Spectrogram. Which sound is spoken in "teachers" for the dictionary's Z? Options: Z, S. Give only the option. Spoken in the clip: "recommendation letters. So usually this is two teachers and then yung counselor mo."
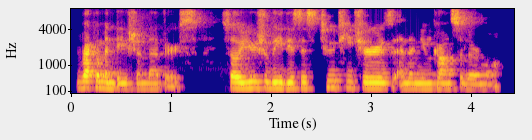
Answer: Z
